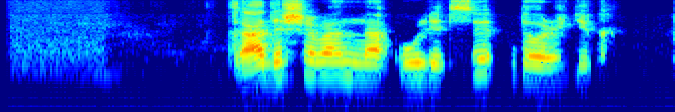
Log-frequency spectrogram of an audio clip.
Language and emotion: Russian, neutral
